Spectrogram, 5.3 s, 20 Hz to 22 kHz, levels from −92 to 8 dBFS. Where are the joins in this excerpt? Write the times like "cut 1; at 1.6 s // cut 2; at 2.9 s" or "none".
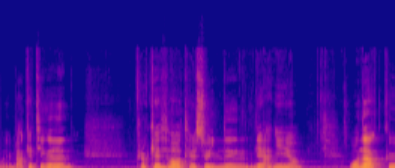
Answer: none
